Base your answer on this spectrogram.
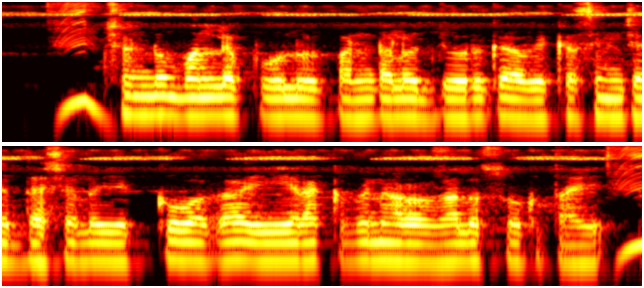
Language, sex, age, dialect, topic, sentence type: Telugu, male, 31-35, Southern, agriculture, question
